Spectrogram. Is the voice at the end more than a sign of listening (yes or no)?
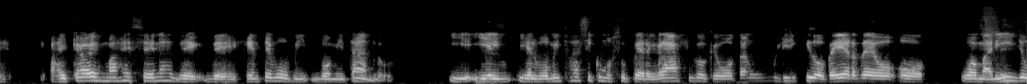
no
